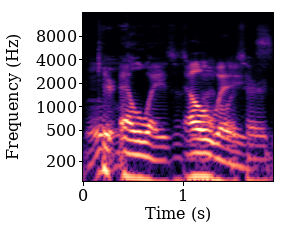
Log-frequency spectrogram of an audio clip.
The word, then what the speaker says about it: Elwes: That's how I pronounce his last name. Elways.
